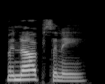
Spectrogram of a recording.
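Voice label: "monopsony", British English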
